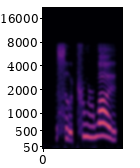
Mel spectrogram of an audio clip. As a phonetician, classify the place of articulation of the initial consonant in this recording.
alveolar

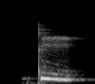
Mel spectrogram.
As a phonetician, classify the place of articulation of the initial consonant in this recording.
alveolar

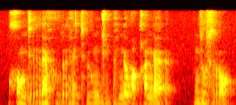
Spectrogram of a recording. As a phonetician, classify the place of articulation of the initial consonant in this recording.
velar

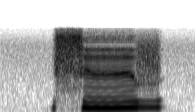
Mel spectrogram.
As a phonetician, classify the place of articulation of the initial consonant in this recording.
alveolar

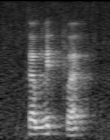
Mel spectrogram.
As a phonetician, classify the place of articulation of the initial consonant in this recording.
velar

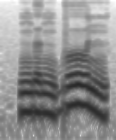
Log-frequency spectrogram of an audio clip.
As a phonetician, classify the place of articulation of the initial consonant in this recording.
velar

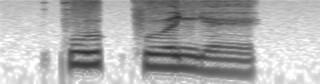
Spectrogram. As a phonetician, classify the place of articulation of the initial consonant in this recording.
velar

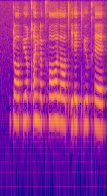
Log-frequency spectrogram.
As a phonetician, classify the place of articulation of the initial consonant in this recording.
retroflex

